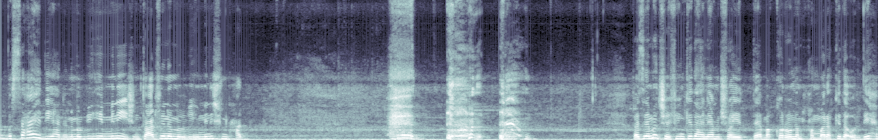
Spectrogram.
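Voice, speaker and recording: Fast-talking Egyptian woman vlogger. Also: on the high side, darkish tone, slight background noise. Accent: Egyptian Arabic. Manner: scolding, preachy; addresses viewers as "kids". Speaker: cooking vlogger. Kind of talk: casual chat while cooking.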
